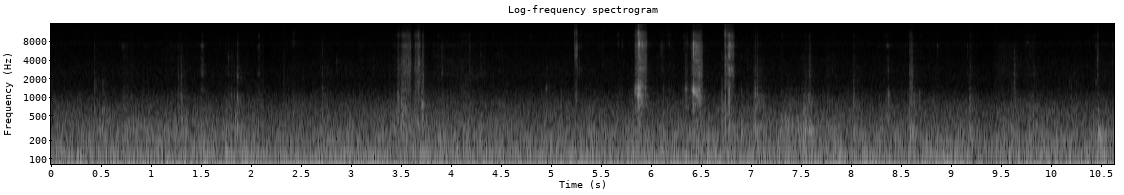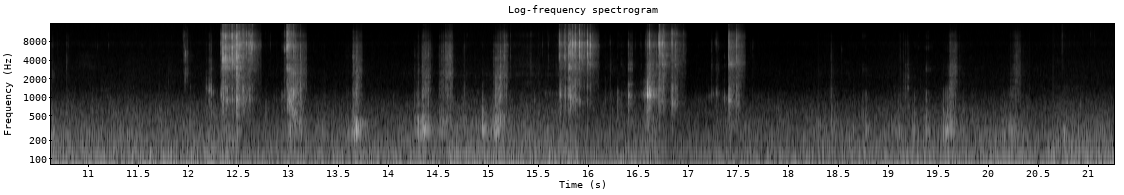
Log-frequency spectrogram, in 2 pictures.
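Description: Close-miked mouth sounds of a person chewing and biting crunchy food, with bursts of loud crunches about twelve seconds in and again around sixteen to seventeen seconds, over a steady low hum.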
